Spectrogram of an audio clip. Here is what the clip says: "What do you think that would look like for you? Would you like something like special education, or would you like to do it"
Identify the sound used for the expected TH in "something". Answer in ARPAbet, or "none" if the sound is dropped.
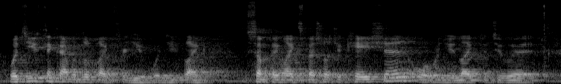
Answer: TH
